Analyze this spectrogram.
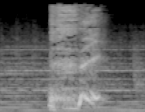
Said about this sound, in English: Give me a cough. Cough one. Such a dark set of codes. I think Artemis says the woodpecker is searching. Cough once for completion. Cough twice for a problem.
